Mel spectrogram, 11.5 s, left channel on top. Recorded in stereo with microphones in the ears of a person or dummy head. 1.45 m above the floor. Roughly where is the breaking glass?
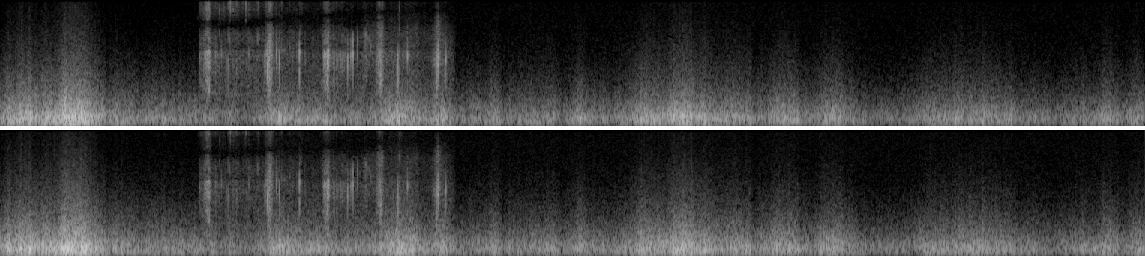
No breaking glass in this recording.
